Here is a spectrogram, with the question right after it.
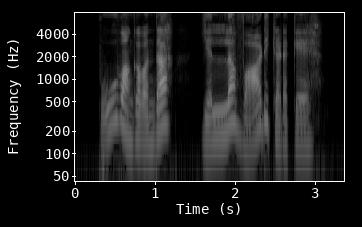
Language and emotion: Tamil, sad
